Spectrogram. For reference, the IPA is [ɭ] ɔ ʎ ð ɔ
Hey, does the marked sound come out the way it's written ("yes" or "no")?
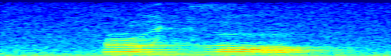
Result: yes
